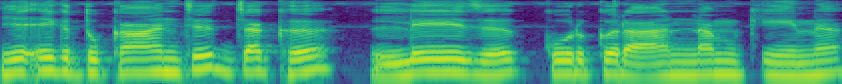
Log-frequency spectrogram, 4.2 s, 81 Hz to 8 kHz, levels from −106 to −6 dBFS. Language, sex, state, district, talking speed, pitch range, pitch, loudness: Garhwali, male, Uttarakhand, Tehri Garhwal, 130 wpm, 140-160 Hz, 150 Hz, -20 LUFS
